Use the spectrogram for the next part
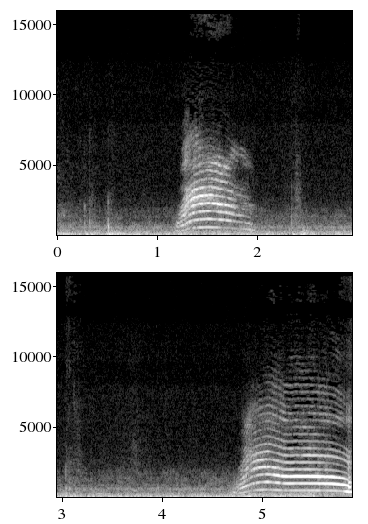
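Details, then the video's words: Rescued kitten, lame in one leg after an accident, talking at night: two drawn-out, tonal meows about three seconds apart, the first arching up and down, the second longer, holding steady before dropping at the end, over quiet room hiss. "夜のおしゃべりネコ。Talking cat at night.在晚上说话的猫。"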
